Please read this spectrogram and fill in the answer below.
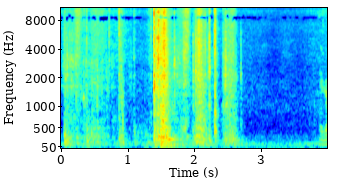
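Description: A hard plastic tool case being handled and slid on a steel locker shelf: a scrape about a second and a half in, then a couple of knocks.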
